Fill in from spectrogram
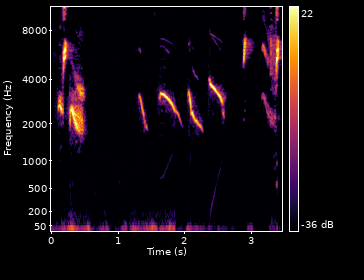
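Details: Green-winged saltator, Saltator similis, from Brazil: a few separate clear whistled notes, falling and slurred, spaced at irregular gaps, with a harsher burst at the start.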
